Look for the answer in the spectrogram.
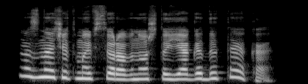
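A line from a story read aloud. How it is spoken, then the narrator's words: Laughing. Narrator (Russian): засмеялась я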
